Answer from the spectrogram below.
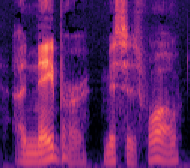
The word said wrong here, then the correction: Hua: am I pronouncing that right? – Hua, repeatedly asked the boy's mother for donations in support of anti-communist guerrillas back home.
